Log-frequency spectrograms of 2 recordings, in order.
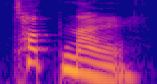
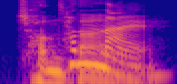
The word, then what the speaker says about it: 첫날: But in this case, when the 받침 is 시옷, you don't really pronounce the 시옷 as S, but you pronounce it as like just closing your mouth, like 첫, 첫, 첫날. 첫날, 첫날.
